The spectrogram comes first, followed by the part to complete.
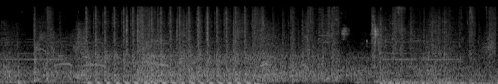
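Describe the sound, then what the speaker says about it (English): Gunfire fills the scene in Wolfenstein: The Old Blood, a dense run of repeated, rapid shots with a double barrel shotgun blast among them, loud and continuous, with a brief gap partway through. "Double barrel shot."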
